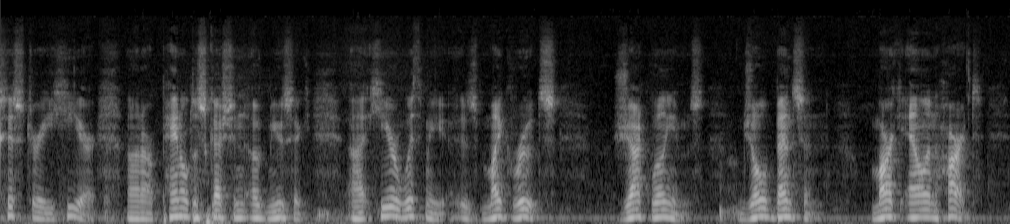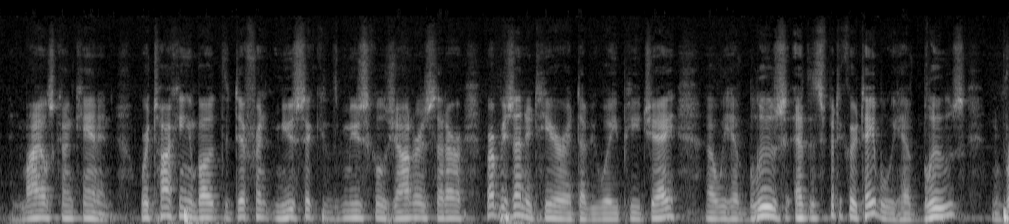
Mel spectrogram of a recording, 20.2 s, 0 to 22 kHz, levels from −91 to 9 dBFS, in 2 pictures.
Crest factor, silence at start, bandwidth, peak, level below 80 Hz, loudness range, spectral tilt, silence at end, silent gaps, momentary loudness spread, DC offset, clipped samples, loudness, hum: 20 dB; 0 s; 13.5 kHz; -6 dBFS; -48 dBFS; 5 LU; -6.5 dB/octave; 0 s; none; 12 LU; under 0.1%; under 0.1%; -26 LUFS; none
